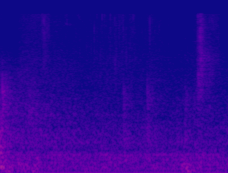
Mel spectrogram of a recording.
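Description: Near silence: room tone with a faint low hum, and a faint tap at the start and another near the end as a bench scraper cuts through dough onto a stainless steel counter.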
